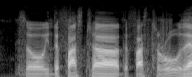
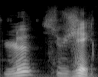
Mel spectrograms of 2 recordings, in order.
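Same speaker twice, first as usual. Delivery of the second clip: Le sujet slow and softer, luh soo-zhay; slow model word; 6 dB quieter, slower than usual. Shown as a demonstration. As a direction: repeat Le sujet slowly once more. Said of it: "Repeat after me".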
